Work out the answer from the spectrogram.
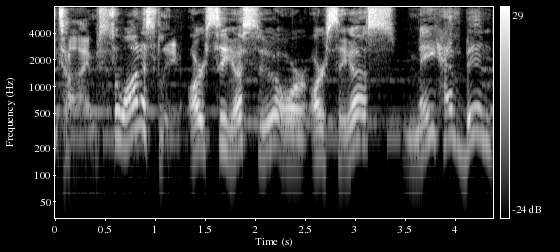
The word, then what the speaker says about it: Arceus: director at the time, the dub chose to pronounce Arceus with a hard C instead of a soft C due to concerns over the name sounding like arse, which is British English for ass.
